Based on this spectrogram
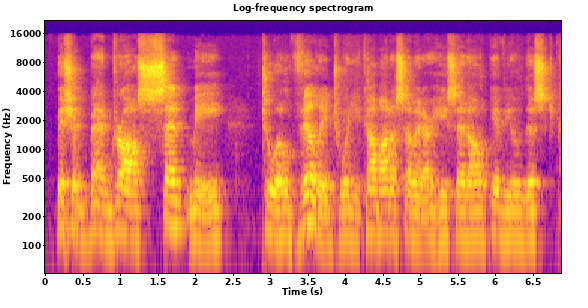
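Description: A man with an American accent speaks at a fairly slow pace in medium pitch. His pitch varies in an ordinary way, and the room echo is audible. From US South, western North Carolina mill town (born Chicago). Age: 80s+. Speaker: retired Episcopal priest. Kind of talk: oral history interview. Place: home room.

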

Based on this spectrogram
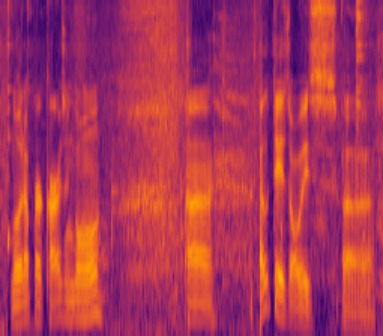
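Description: At a fairly slow pace, a man speaks in a dry sound with no echo while noticeable background noise runs underneath. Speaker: canoe tripper vlogger. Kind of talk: casual vlog chat. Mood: wistful, relaxed. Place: forest. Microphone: phone near.

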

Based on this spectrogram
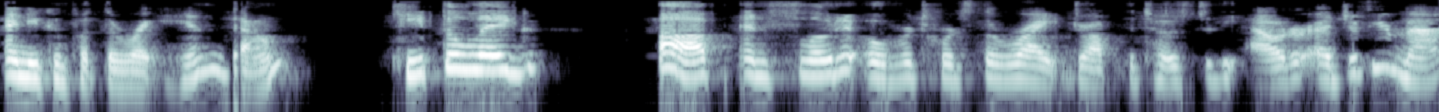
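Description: A woman's calm, soothing voice at a fairly high pitch and moderate pace, with very wide pitch swings, big swings in loudness and a quiet background. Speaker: yoga instructor. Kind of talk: guided yoga class. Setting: home video recording. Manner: calm, soothing, and instructional; warm and encouraging. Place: home room. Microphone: camera far.

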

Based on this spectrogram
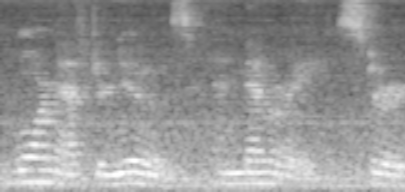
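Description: Speech at a very slow pace carries noticeable background noise and audible room echo. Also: woman. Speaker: poet reading her work. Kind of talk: poetry reading. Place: cafe.

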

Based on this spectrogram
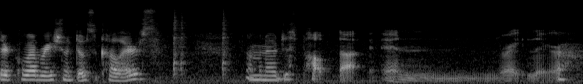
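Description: Noticeable background noise sits under a woman's voice. She speaks at a moderate pace with long, frequent pauses. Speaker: beauty vlogger. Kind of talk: tutorial. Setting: at home, in a converted garage room. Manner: casual, chatty. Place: home room. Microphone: phone near.

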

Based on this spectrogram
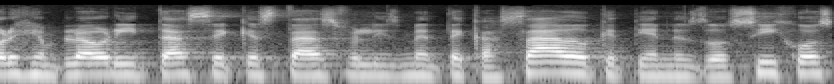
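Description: Her pitch is fairly low for a woman, and she talks at a fairly quick pace. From Mexico. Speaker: podcast host. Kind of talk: interview. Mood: warm, emotional, animated. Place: studio. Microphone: studio mic.

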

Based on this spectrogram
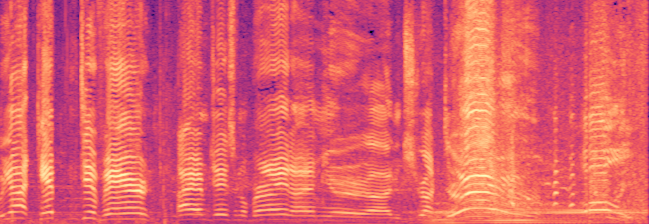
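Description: A fairly slow pace, with crowd noise in the background and a dry sound with no echo. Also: man. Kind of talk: casual home video chat. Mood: playful, joking. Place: boat. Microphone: phone near.

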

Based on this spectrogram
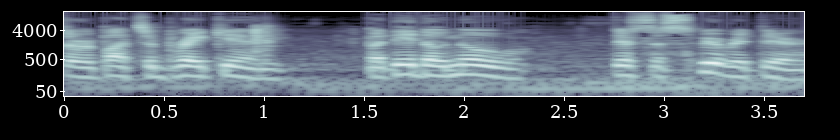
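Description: This is a man speaking. Light background noise can be heard. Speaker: skit creator. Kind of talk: casual vlog chat. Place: street. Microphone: phone near.

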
